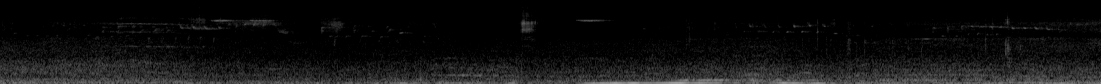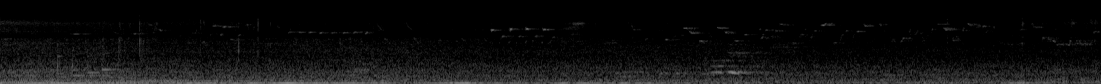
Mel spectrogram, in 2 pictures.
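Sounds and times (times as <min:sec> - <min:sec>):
small birds chirping: 0:11.8 - 0:22.0.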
